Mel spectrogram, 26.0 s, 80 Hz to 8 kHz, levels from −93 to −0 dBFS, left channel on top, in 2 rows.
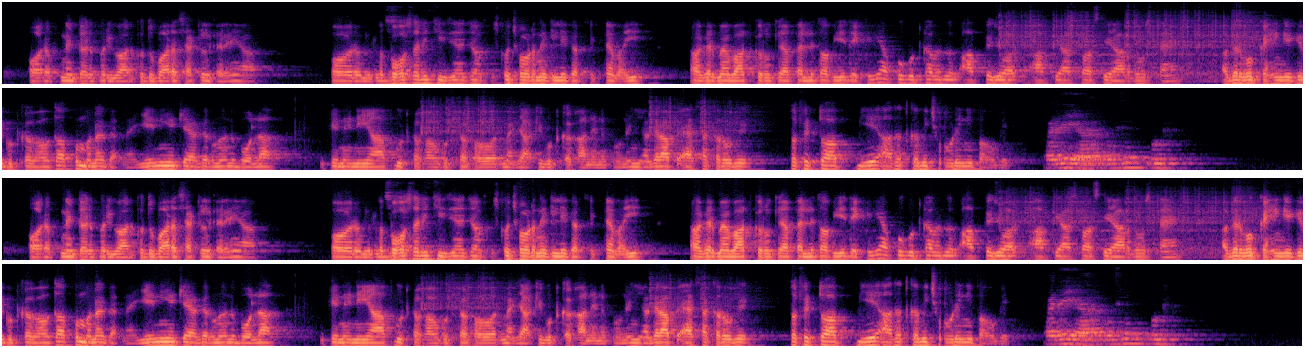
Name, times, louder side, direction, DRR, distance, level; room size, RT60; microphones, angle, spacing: voice 1, 0.3-2.5 3.3-6.4 6.9-11.8 12.2-15.8 16.3-20.5 20.9-23.1, right 3 dB, 25° right, 0.3 m, -24 dB
sound 1, 8.4-8.8 10.0-12.9 15.9-16.0 17.2-18.4 19.5-20.6, left 1 dB, 10° left, 1.5 m, -45 dB
voice 2, 23.4-24.7, equal, 75° right, 5.0 m, -29 dB
14.5 x 13.5 x 3.3 m
head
